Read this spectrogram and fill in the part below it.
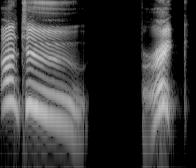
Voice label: Human Voice Male Young Man Football Quarterback One Two Break; Sports; Adobe; TTRPG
